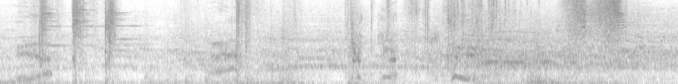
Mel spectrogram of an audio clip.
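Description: Heavy weapon blows land with sharp, crunching thuds.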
